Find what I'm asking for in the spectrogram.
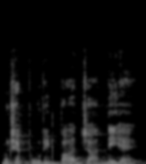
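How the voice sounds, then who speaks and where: A woman's voice: medium pitch, measured pace, mellow, slight background noise, natural voice. A woman voicing an angry young husband who confronts his wife and mocks her, in a storybook reading. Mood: confronting. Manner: accusing, mocking.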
